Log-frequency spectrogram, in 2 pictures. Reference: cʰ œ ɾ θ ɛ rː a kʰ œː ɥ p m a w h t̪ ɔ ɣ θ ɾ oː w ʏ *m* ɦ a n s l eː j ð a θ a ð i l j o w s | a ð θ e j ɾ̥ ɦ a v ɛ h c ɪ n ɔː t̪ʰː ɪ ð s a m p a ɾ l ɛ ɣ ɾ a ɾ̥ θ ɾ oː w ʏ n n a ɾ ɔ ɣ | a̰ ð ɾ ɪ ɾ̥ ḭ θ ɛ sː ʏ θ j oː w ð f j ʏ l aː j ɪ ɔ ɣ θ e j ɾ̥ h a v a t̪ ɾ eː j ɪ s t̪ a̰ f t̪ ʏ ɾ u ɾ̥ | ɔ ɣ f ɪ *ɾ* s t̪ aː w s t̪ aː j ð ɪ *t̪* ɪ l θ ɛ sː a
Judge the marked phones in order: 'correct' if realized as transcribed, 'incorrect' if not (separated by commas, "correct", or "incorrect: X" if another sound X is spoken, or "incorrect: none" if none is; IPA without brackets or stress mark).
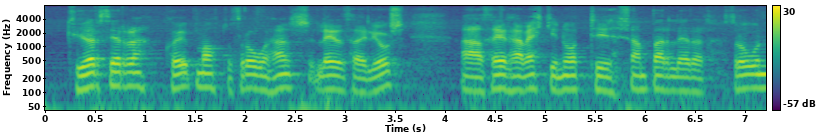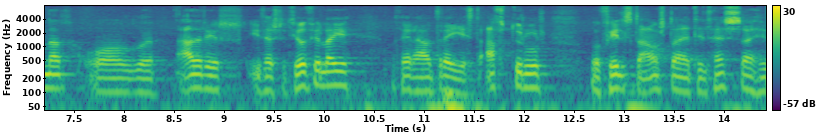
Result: incorrect: n, incorrect: l, incorrect: t̪ʰ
